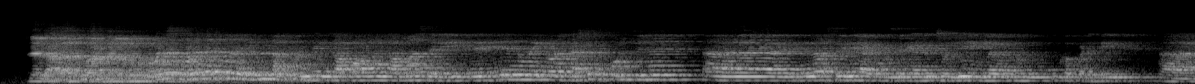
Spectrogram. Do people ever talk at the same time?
Yes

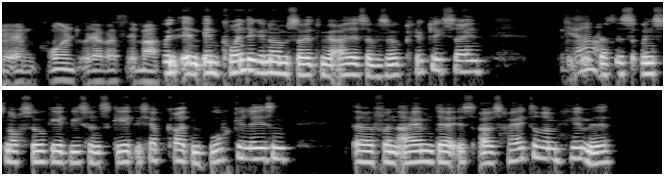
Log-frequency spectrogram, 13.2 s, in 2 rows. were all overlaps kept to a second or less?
Yes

